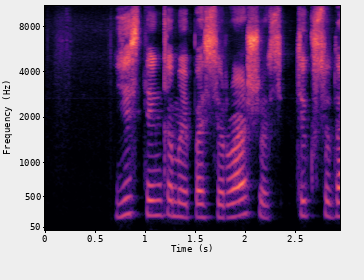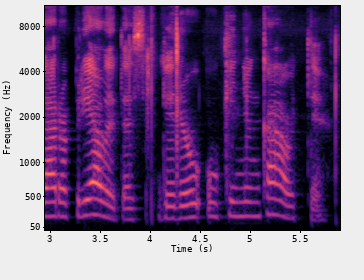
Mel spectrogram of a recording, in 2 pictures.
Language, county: Lithuanian, Klaipėda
